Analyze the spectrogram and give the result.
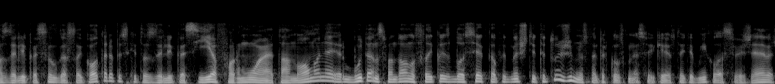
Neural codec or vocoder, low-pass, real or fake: codec, 16 kHz, 2 kbps, FunCodec, trained on Chinese and English, 25 frames a second; 7.2 kHz; fake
